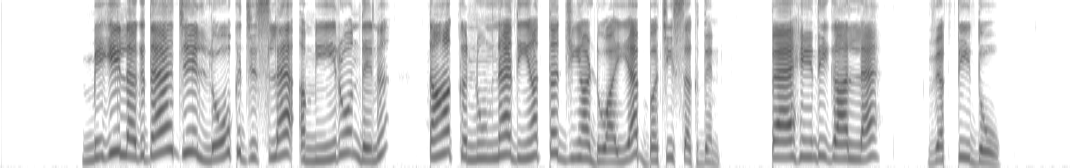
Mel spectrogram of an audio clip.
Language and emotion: Dogri, disgusted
